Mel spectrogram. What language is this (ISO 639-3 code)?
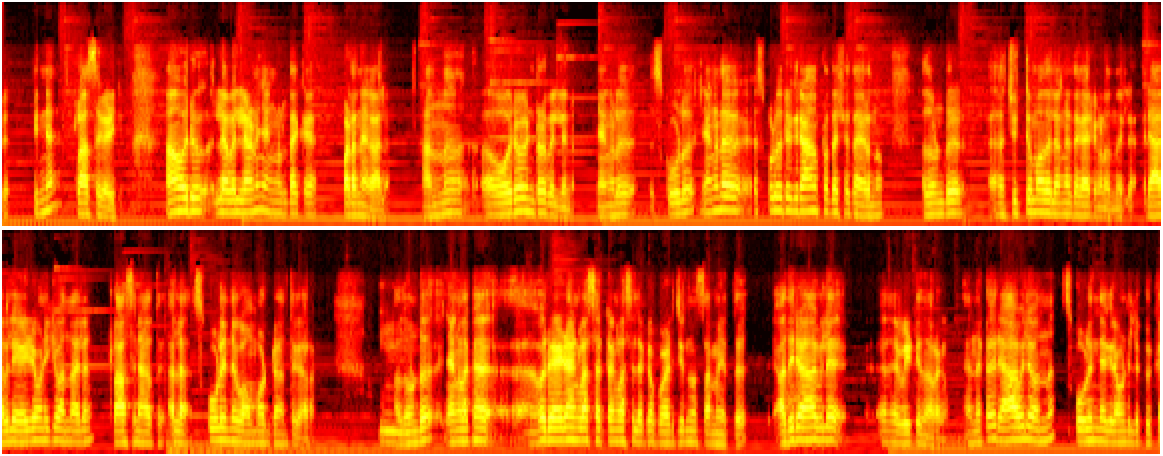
mal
